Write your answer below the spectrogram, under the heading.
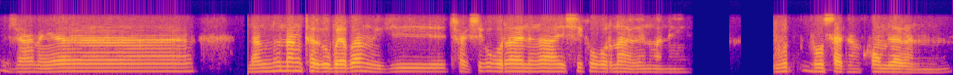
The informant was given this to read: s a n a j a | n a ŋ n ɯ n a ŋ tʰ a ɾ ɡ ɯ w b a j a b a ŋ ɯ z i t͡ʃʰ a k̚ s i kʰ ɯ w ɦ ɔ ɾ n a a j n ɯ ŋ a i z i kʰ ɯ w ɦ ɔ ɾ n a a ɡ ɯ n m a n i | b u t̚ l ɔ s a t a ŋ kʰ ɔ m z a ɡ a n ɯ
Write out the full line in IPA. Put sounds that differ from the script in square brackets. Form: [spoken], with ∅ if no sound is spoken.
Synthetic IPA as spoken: [z] a n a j a | n a ŋ n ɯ n a ŋ tʰ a ɾ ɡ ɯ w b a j a b a ŋ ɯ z i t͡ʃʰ a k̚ s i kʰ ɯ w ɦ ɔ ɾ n a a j n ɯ ŋ a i [s] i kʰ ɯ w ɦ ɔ ɾ n a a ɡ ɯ n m a n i | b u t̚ l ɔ s a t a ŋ kʰ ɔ m z a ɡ a n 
